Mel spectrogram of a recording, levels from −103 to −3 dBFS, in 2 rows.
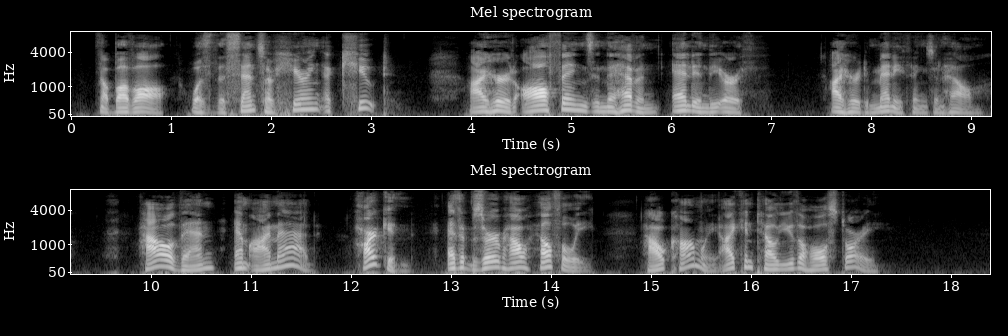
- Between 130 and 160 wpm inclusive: Yes, average, 140 wpm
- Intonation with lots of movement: Yes, wide, 6.9 semitones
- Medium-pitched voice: No, low, 115 Hz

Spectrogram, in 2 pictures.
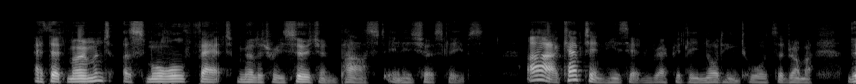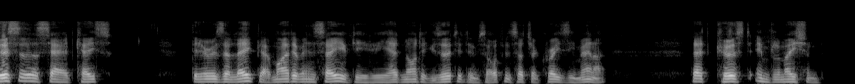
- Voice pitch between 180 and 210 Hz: No, low, 115 Hz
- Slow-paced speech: No, average, 175 wpm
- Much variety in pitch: No, average, 4.8 semitones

